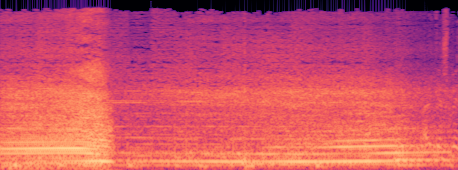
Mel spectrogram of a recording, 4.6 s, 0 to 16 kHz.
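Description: A vintage Fiat Dino Spider, a 160-horsepower car, gives a loud rising engine rev that cuts off after about a second, then settles into a quieter, steady idle hum with tonal engine drone.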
